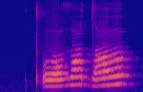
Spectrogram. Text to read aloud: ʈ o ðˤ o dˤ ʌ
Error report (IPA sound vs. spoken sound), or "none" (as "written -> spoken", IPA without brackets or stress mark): ʈ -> tʼ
